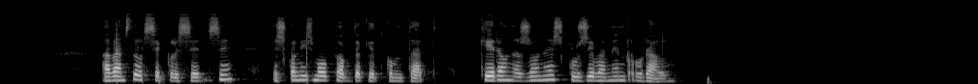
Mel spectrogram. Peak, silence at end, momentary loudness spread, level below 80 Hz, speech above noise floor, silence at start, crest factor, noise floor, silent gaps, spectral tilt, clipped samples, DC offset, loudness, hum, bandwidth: -8 dBFS; 3.05 s; 8 LU; -74 dBFS; 54 dB; 1.05 s; 20 dB; -79 dBFS; none; -5.5 dB/octave; under 0.1%; under 0.1%; -26 LUFS; none; 11.5 kHz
